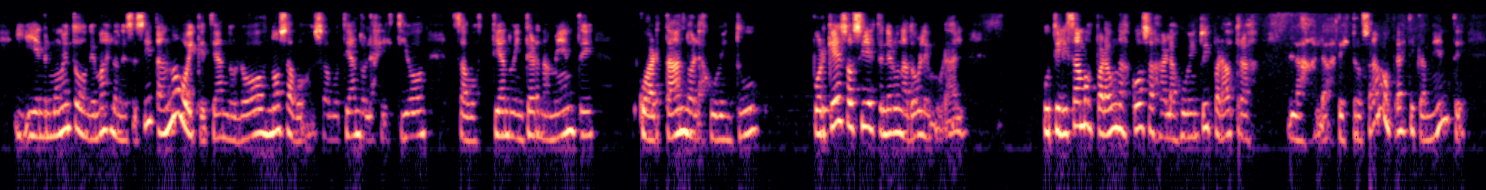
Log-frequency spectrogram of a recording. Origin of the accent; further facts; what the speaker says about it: Bolivia; no vamos a negociar esa lucha como familia ni como pueblo boliviano que hemos dado ante nada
